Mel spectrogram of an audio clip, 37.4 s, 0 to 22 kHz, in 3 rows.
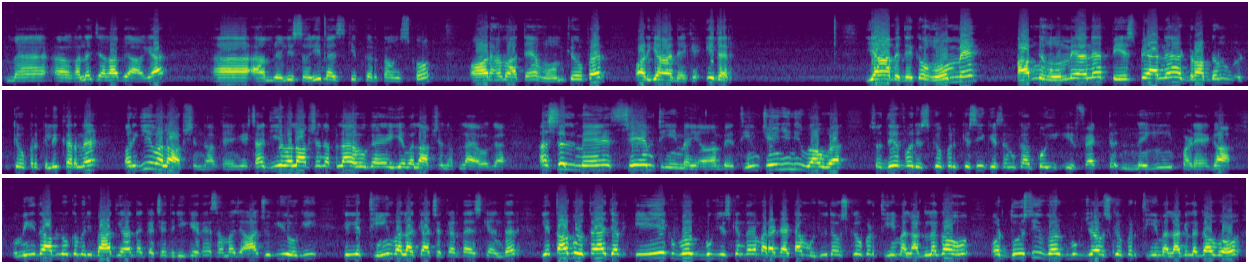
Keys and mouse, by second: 5.2-6.2 drag, 6.9-7.9 drag.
